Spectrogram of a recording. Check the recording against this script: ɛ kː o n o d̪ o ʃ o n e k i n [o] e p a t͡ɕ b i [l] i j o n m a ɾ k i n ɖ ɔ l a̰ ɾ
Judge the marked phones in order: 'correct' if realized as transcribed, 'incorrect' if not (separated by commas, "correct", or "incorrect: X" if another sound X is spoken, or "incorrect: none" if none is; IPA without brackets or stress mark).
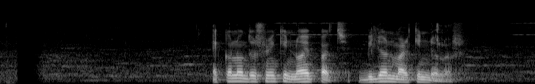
incorrect: ɔ, correct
